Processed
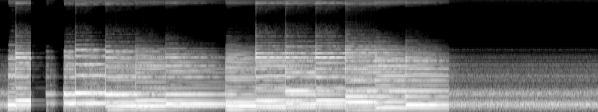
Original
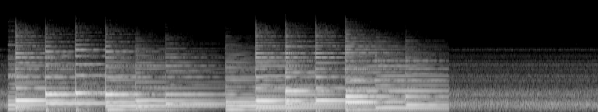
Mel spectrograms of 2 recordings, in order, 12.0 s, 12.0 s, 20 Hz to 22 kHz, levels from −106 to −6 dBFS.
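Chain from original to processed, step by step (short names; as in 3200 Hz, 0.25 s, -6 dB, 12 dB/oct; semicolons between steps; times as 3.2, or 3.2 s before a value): 0.61–1.28 gate -15 dBFS, range -50 dB; low-pass opened by the level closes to 820 Hz, open at -21.5 dBFS; band shelf 2200 Hz +15.5 dB; small resonant body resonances 300/700/2600 Hz, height 13 dB, ringing for 25 ms; maximiser +11 dB; decimation joined by straight lines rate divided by 2×; gain -1 dB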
